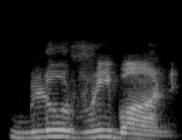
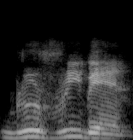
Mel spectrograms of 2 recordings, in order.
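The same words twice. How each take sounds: First: The second word is said like ribbon. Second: The second word ends in an -and sound. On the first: The speaker calls it wrong. "no es Blue Ribbon" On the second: The speaker calls it right. "es Blue Ribbon, o sea, R-I-B-A-N-D"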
